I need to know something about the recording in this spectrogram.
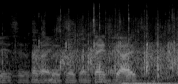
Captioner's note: audience applauding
